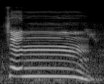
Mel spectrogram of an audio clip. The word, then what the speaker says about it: चंचल: उसी प्रकार से और भी शब्द हैं, जैसे कि चंचल, तो यहाँ पे क्या आ रहा है चन, अन का साउंड आ रहा है चन चल।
